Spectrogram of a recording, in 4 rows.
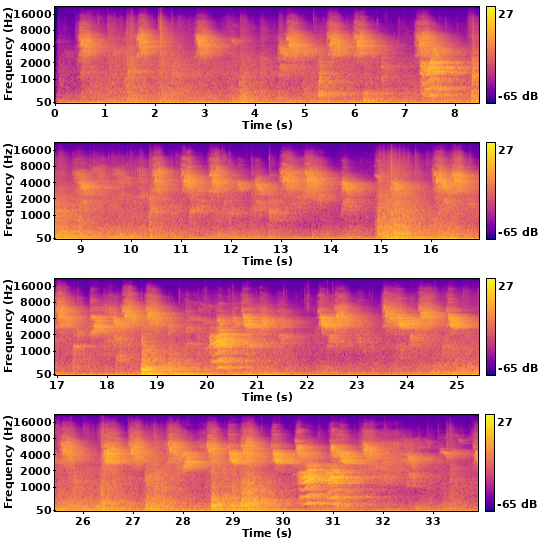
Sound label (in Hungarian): batla, rózsás gödény szárnycsapások; Hortobágyi Nemzeti Park 2013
